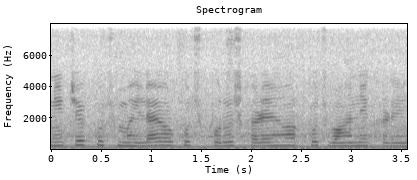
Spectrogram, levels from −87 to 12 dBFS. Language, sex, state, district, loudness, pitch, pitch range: Hindi, female, Bihar, Sitamarhi, -30 LUFS, 225 Hz, 215-235 Hz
